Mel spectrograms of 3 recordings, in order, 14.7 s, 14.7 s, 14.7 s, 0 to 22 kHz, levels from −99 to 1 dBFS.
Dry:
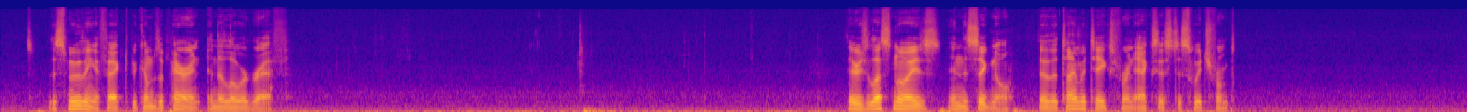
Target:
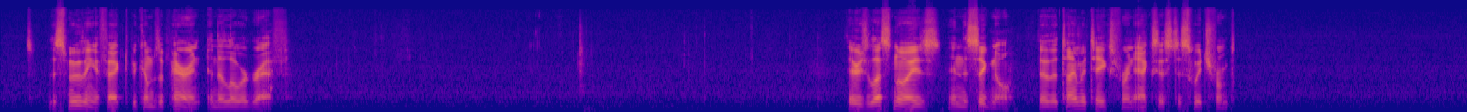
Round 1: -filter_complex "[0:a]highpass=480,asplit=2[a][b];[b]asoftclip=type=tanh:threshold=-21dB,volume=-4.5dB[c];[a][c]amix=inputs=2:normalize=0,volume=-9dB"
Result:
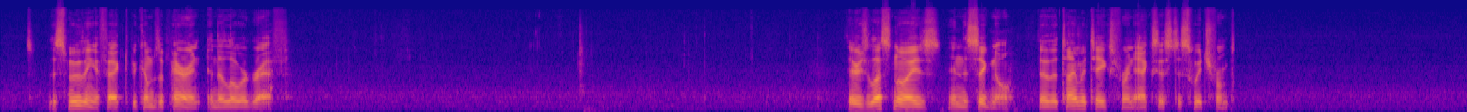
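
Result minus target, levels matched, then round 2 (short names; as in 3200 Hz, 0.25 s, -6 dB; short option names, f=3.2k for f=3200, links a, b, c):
500 Hz band +13.0 dB
-filter_complex "[0:a]highpass=1.6k,asplit=2[a][b];[b]asoftclip=type=tanh:threshold=-21dB,volume=-4.5dB[c];[a][c]amix=inputs=2:normalize=0,volume=-9dB"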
